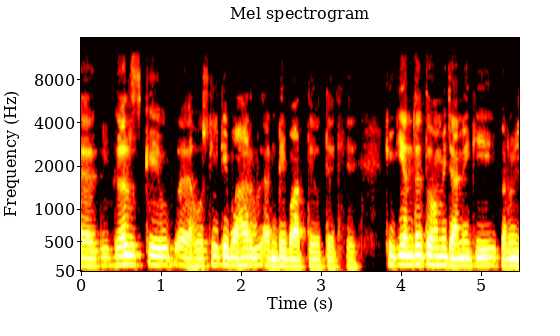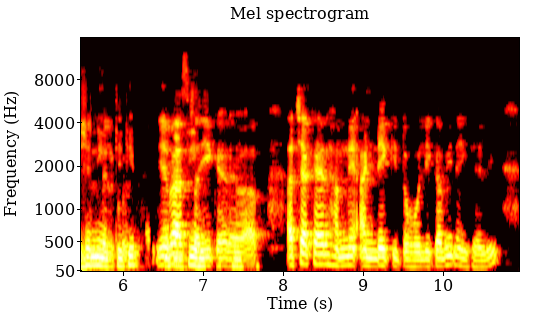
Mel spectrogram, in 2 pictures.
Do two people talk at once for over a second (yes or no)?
yes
